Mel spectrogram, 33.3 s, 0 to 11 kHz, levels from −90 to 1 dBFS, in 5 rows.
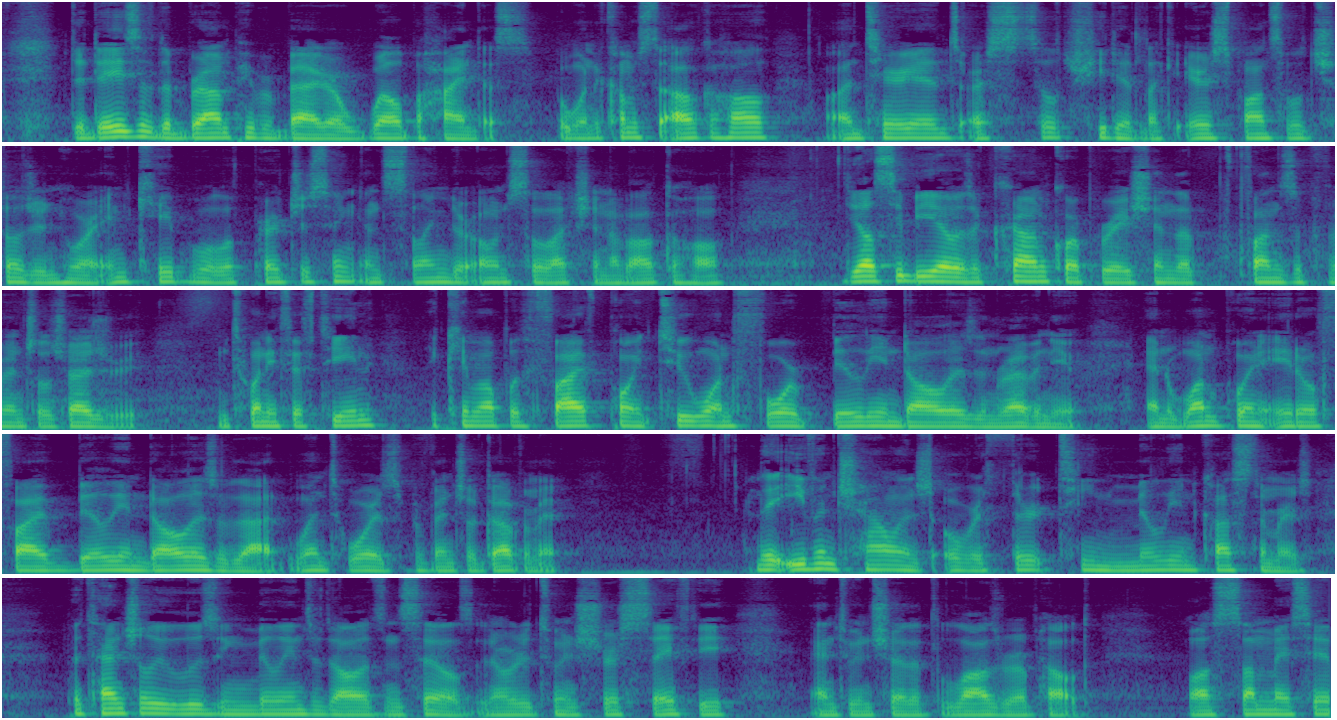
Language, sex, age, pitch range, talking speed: English, male, 20-39, 90-110 Hz, 175 wpm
